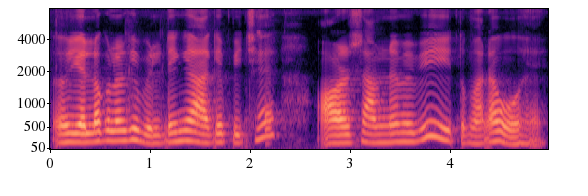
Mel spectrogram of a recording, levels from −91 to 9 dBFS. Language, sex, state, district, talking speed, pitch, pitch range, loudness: Hindi, female, Bihar, Patna, 190 wpm, 185 Hz, 175-210 Hz, -16 LUFS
